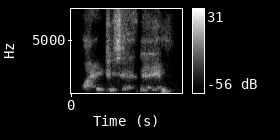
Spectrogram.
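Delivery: breathy hushed whisper. Real, not acted. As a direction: whisper it under your breath. Whispered reaction to chat.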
